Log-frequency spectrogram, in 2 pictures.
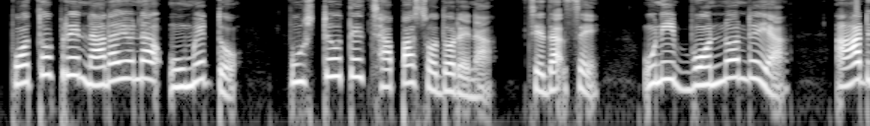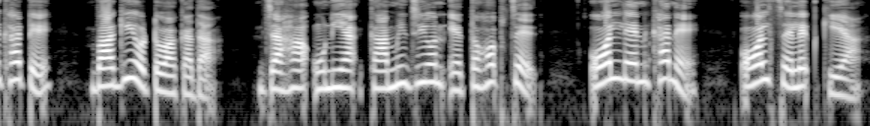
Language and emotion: Santali, neutral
